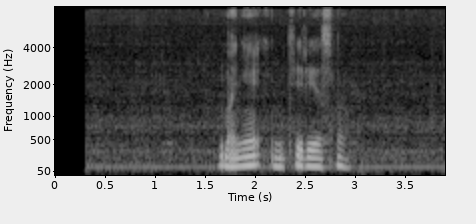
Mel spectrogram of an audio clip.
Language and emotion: Russian, neutral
